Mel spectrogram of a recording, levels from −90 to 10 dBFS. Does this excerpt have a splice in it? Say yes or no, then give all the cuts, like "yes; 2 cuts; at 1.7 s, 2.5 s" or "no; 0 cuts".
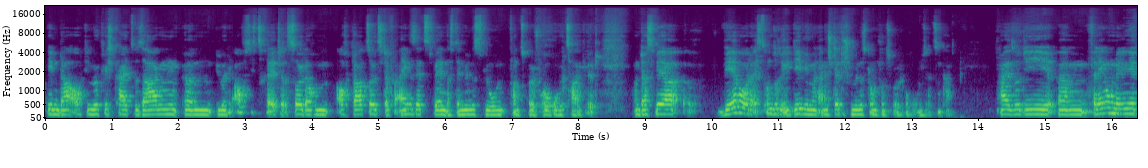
yes; 1 cut; at 14.2 s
